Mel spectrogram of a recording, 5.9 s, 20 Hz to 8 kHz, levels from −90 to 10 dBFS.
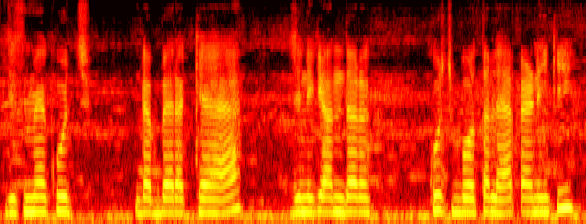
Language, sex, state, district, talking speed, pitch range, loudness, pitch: Hindi, male, Uttar Pradesh, Saharanpur, 125 wpm, 140-195 Hz, -15 LUFS, 190 Hz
